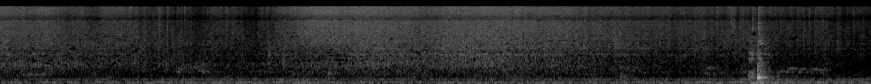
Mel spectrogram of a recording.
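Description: Dosa batter sizzling on a hot nonstick tawa, a steady broadband frying hiss that swells slightly midway, with one brief sharp clack near the end; no talking.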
